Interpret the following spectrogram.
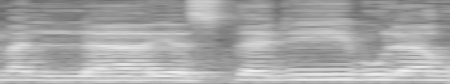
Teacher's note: نون ساکن کے بعد لام حروف یلملون میں سے ہے، تو یہاں پر ادغام بلا غنہ ہوگا، یعنی غنہ نہیں کریں گے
